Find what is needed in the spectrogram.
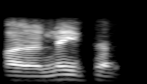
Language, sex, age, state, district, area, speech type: Gujarati, male, 18-30, Gujarat, Junagadh, urban, conversation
